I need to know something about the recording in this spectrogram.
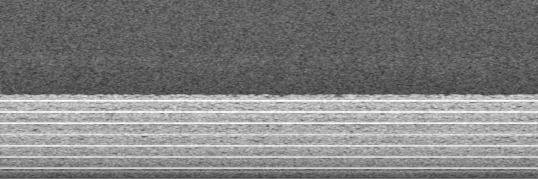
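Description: Near silence: only a faint, steady electrical hum and hiss from the recording.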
